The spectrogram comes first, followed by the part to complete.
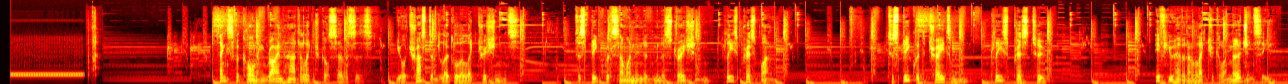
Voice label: On Hold IVR; Rhinehart Electrical Services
